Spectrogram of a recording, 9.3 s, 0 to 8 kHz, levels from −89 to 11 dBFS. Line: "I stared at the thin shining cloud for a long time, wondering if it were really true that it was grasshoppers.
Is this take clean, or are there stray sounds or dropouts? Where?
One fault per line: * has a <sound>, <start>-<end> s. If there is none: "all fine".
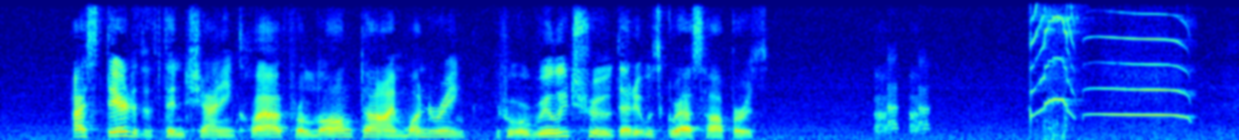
* has a laugh, 6.6-7.0 s
* has a squeak, 7.7-9.0 s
